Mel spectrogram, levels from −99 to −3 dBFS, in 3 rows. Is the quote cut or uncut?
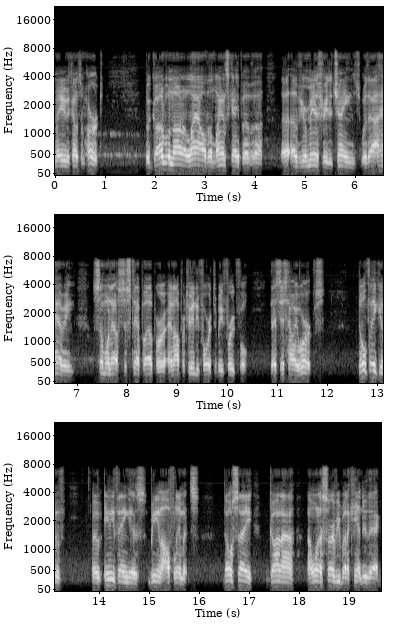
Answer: uncut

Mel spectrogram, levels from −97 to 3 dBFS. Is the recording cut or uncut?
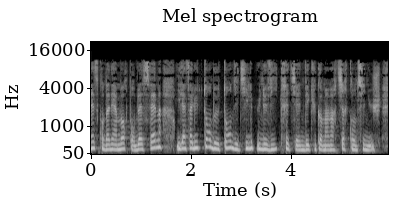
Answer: cut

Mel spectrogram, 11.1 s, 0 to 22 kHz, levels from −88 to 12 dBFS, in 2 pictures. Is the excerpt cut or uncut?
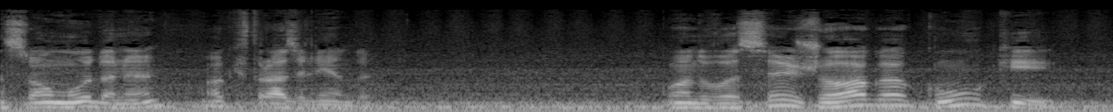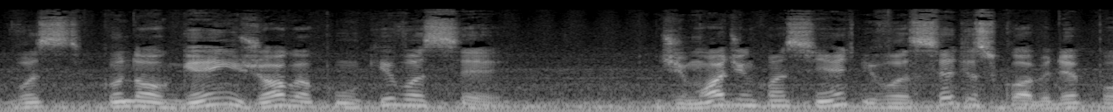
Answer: cut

